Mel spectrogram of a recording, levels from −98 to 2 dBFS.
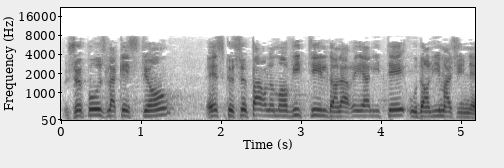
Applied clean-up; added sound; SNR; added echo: none; none; none; none.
